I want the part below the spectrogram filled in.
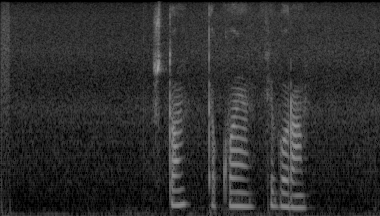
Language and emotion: Russian, neutral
